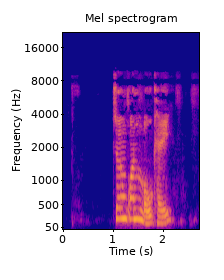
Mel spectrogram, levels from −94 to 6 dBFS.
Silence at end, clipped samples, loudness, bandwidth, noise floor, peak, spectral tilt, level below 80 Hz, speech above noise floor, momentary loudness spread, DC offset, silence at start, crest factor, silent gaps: 0.55 s; under 0.1%; -19 LUFS; 10 kHz; -79 dBFS; -6 dBFS; -4.5 dB/octave; -70 dBFS; 60 dB; 8 LU; under 0.1%; 1 s; 16 dB; none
